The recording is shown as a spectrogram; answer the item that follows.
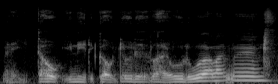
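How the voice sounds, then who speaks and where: A man from Alabama speaks as a guest in a relaxed interview. His voice sits at a medium pitch with a noticeable gravelly creak. He has a Southern American accent and talks informally, peppering his answers with slang and little filler phrases. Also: fairly quick, a crowd in the background. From small town in Alabama, USA. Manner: informal, slangy, frequent "like" and "you know". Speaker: guest, recording engineer and mixer. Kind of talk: casual interview chat.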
